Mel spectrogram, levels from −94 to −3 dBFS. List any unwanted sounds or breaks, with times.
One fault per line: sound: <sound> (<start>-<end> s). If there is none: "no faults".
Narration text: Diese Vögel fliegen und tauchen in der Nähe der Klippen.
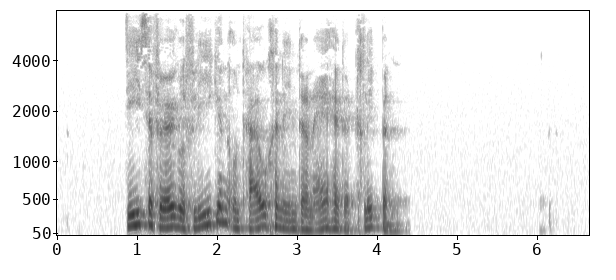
no faults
